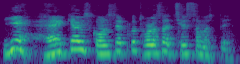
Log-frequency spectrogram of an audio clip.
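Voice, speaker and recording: Man, maths teacher, high voice, lesson style, asks and answers himself, mic a bit distant. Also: expressive, fast. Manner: asks questions and answers them himself, voices students' doubts. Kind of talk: classroom lesson explaining step by step.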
